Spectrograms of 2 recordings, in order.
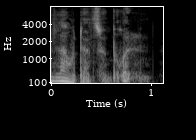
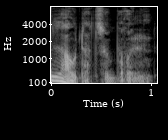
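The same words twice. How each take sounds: First: Lauter zu brüllen ganz tonlos geflüstert; flüstere lauter zu brüllen ohne Stimme; whispered. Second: Said in the usual way. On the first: A narrator's reading. Narration, repeated phrase whispered. (lauter zu brüllen leise geflüstert)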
